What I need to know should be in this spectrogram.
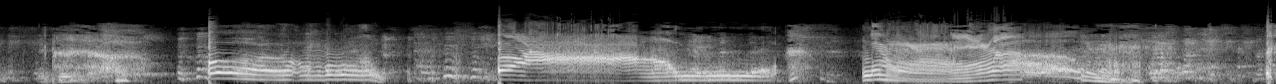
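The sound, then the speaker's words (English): Human groaning: drawn-out, voiced moans with wavering pitch, several in a row and fairly loud, with brief breaks between them. “all that groaning, you know. I know the Holy Ghost takes up in groanings within us, but this ain't the Holy Ghost here.”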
